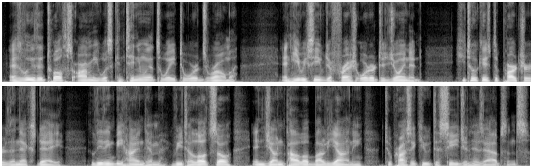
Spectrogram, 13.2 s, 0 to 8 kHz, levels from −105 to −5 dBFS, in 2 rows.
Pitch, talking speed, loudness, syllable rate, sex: 100 Hz, 190 wpm, -19 LUFS, 5.9 syllables/s, male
